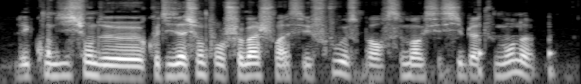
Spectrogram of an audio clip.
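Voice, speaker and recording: This man talks extremely quickly. His intonation remains fairly flat. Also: dry, close sound with no echo. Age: 20s. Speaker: bicycle courier and dispatcher. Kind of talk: casual interview.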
